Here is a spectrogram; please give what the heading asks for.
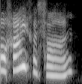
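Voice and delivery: put-on, very high, girly voice. Hearing that Hassan said hello, the speaker answers in a mocking girly voice. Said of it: "You hear how her voice went up like three octaves?".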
